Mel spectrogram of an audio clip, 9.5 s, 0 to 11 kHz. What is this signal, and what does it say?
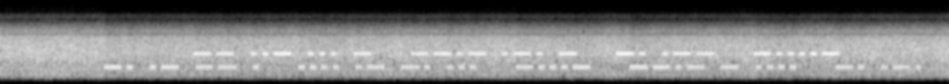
Morse code, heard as two keyed tones, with heavy radio static. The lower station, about 21 wpm, 680 Hz: NAME HANS <BT> QTH NR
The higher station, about 21 wpm, 1240 Hz: MUST QRT NW -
